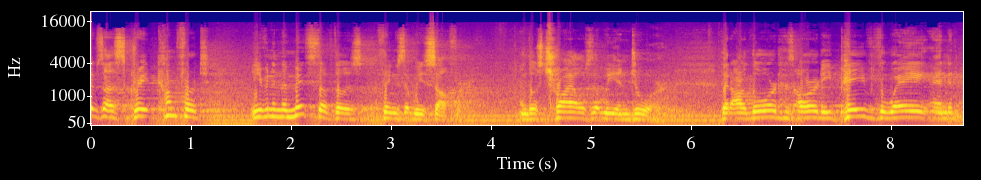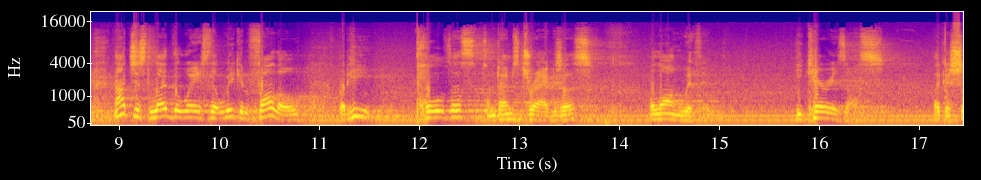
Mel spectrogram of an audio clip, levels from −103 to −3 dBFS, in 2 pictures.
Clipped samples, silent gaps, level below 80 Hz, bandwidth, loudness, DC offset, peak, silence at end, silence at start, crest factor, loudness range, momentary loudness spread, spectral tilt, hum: 0.5%; none; -36 dBFS; 16 kHz; -11 LUFS; 2%; 0 dBFS; 0 s; 0 s; 10 dB; 2 LU; 11 LU; -4.5 dB/octave; none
